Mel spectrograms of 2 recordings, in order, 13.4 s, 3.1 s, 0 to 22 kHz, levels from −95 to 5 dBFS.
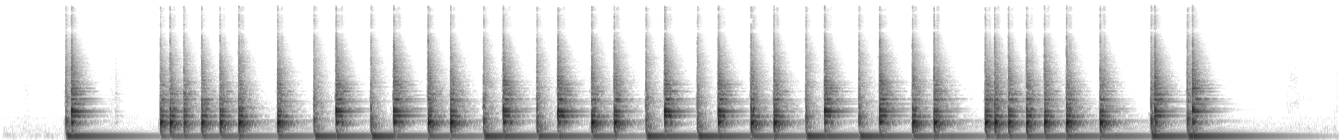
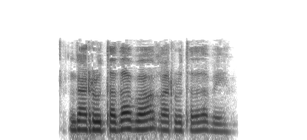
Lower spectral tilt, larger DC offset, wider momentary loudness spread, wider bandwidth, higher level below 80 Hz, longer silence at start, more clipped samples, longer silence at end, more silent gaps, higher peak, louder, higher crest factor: first, -7 dB/octave vs -5 dB/octave; neither; about the same, 11 LU vs 13 LU; first, 13.5 kHz vs 7.8 kHz; first, -36 dBFS vs -58 dBFS; about the same, 0.65 s vs 0.7 s; neither; first, 0.95 s vs 0.8 s; neither; about the same, 0 dBFS vs -2 dBFS; second, -21 LUFS vs -16 LUFS; about the same, 20 dB vs 18 dB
